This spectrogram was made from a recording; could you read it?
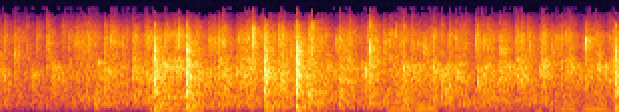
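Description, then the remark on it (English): An audience claps steadily for several seconds, a dense wash of many hands with sharper individual claps popping out, while a faint voice murmurs underneath toward the end. “Again, no clapping, please.”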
